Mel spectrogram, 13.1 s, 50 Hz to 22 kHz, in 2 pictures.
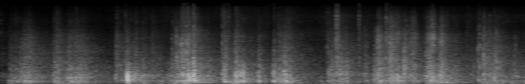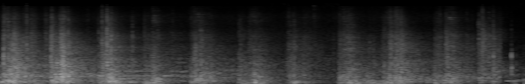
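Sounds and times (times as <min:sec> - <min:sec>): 
creaking stairs: 0:00.1 - 0:13.1.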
